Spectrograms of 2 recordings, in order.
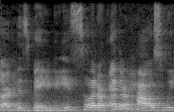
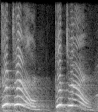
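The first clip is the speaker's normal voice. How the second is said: high, loud yelled warning; urgent shout; 15 dB louder than usual. Retold or imitated. Mother yelling at kids during gunfire, high and loud. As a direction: bark it in panic. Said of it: "I'm like".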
